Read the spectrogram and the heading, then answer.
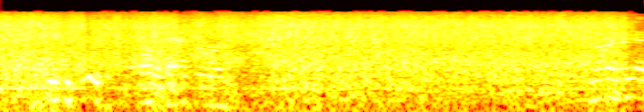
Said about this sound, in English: I'm out by the waterfall. All right. Oh. It sounds like a waterfall.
